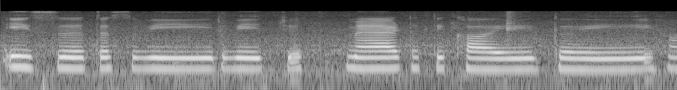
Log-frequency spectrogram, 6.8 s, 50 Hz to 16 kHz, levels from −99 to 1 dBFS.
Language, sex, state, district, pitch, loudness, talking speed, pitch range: Punjabi, female, Punjab, Kapurthala, 195 Hz, -17 LUFS, 55 wpm, 190-205 Hz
